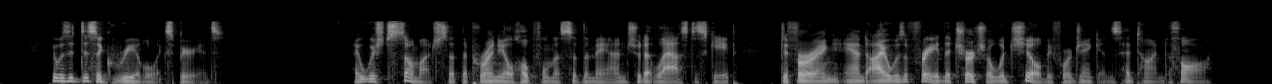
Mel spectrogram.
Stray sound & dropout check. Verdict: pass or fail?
pass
